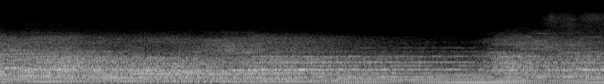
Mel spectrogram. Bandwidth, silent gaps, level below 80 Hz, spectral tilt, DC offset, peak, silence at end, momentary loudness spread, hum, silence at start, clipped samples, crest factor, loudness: 12.5 kHz; none; -40 dBFS; -7.5 dB/octave; under 0.1%; -6 dBFS; 0 s; 5 LU; none; 0 s; under 0.1%; 16 dB; -23 LUFS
